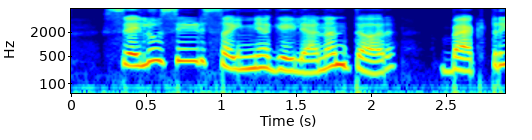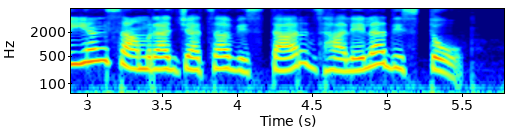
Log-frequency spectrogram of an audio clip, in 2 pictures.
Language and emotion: Marathi, neutral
